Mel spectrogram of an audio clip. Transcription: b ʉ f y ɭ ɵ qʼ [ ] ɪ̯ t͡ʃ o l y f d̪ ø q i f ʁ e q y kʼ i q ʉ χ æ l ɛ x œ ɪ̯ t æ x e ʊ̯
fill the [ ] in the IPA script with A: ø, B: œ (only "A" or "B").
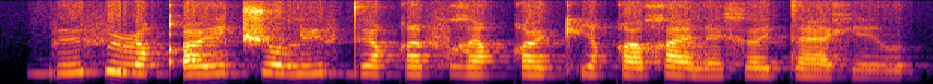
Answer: A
